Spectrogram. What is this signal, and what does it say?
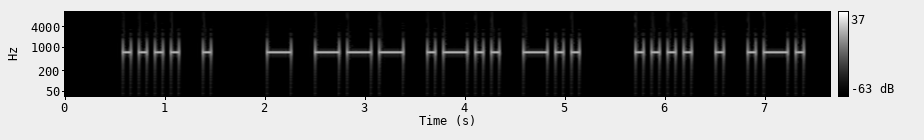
Morse code, heard as a keyed tone, about 14 wpm, 700 Hz. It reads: HE TOLD HER
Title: Sentences from Top 700 Words 15wpm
